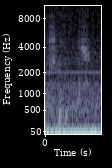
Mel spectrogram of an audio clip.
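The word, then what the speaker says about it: Qix: Volleyball, Kicks Neo, or Quicks. How do you say that one? Kicks or Quicks? I've always said Kicks.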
